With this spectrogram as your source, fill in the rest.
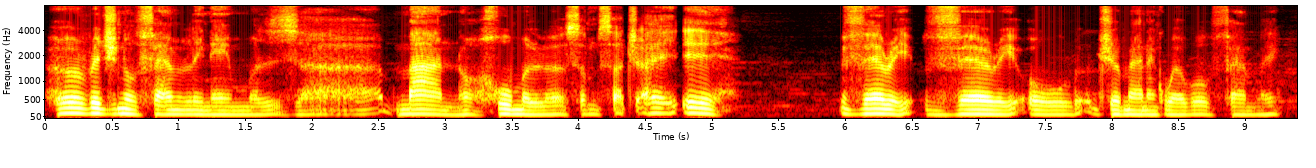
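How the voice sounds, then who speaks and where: A man's voice: on the low side, steady tone, measured pace, gravelly, darkish tone, no room sound. A man playing a charming, flirtatious male museum guide in an audio roleplay, chatting intimately with genteel, hesitant asides. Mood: chatty, informative. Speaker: character performer in an audio roleplay. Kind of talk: intimate ASMR roleplay monologue, conversational.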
